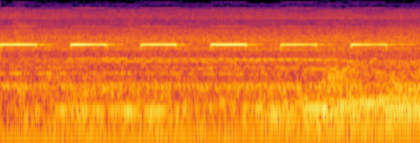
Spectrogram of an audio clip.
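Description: Toyota Innova Zenix power tailgate opening, its warning buzzer giving evenly spaced short high beeps, about six in four seconds, over a low motor hum.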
